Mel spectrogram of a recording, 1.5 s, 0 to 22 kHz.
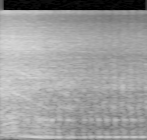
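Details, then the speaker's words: Used Yamaha R25 250cc with a stock engine: a quick throttle blip falls back to a smooth, even thrum with no tapping or ticking, a healthy engine. "ada bunyi tek tek tek Itu bersih motornya masih standar"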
